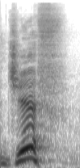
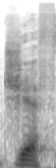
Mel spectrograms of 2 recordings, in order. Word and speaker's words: GIF: images, but also some GIFs and video. But he does digital GIF. It's graphic. I don't care what it's a GIF. G stands for graphic. Why would it be GIF? That's a J sound.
